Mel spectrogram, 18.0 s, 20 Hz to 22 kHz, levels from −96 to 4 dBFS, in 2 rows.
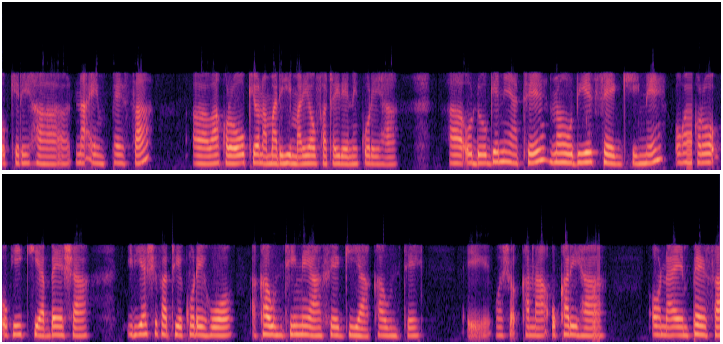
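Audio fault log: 8.57–8.63 s, packet loss with last packet repeated: a short robotic stutter with a buzz near 100 Hz. About 60 ms of audio went missing, and the receiver replayed the previous chunk until fresh data arrived. The buzz rate fits 10 ms packets, and each replay restarts out of step with the pitch.
16.38–16.46 s, packet loss with last packet repeated: a scattered flutter rather than one solid stutter. Here 50 ms was lost in short gaps spread over 80 ms, none longer than 20 ms, and each gap was filled by repeating the preceding packet.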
